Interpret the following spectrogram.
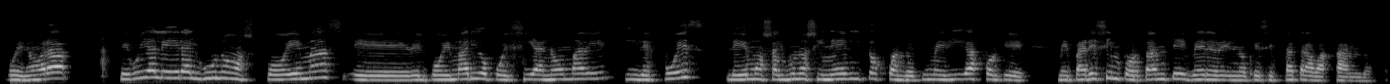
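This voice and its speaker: A woman poet from Uruguay, talking slowly with many pauses and fillers in a video call interview. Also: fairly high pitch, dark tone, muffled recording.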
